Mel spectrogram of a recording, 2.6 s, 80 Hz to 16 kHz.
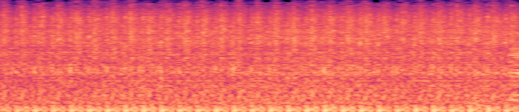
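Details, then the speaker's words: Pump engine on a 1989 Ford F-350 brush truck, running the carburetor bowl dry for storage: steady idle turning slightly uneven as the float bowl empties, shortly before it dies. Running out of fuel. "well eventually it's going to run out of fuel here should pretty quick it's probably just about to that"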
